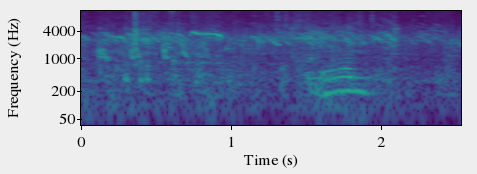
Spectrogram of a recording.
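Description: Young chicks suffering from flu, with sore eyes, cluck and chirp close by, a steady flock murmur with one hen giving a brief lower cluck near the end.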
